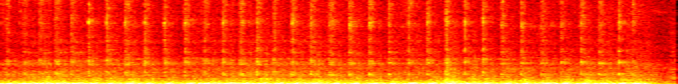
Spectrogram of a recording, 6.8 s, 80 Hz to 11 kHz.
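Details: 2007 Cadillac Escalade V8 idling with uneven loping beat and regular stumble; check-engine and traction lights flash; swapping coils 8 and 1 kept the misfire on cylinder 8, coil ruled out, spark not yet checked.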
